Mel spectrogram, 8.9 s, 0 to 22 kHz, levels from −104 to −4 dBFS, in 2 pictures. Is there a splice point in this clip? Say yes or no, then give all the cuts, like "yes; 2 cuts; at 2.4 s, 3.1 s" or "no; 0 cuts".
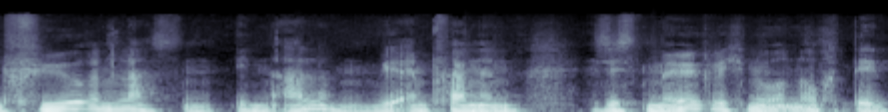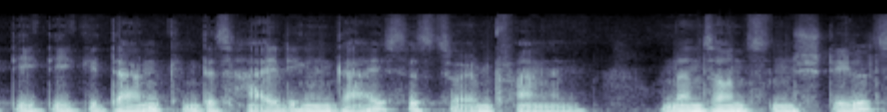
yes; 3 cuts; at 4.2 s, 4.7 s, 7.5 s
